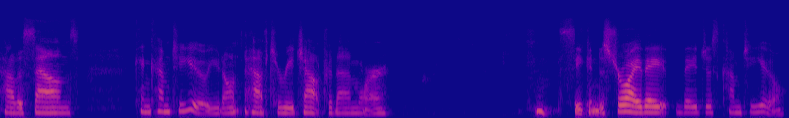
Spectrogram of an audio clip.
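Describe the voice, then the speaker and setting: Female yoga nidra guide, lowish pitch, very unhurried delivery, gentle and spacious phrasing for relaxation. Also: vocal fry. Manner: gentle invitations with long pauses.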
